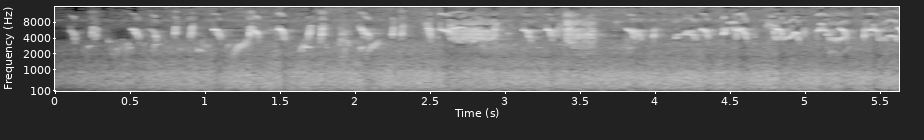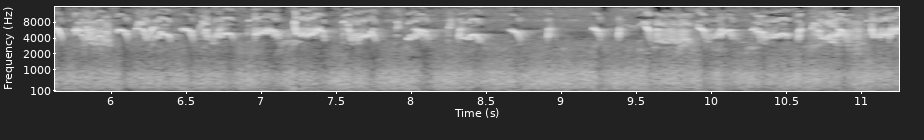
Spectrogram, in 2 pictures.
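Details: Pied Kingfisher, one of Africa's loudest and most talkative kingfishers, giving loud, high, rapid twittering chirps in fast excited bursts, almost continuous, over a soft background hiss.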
